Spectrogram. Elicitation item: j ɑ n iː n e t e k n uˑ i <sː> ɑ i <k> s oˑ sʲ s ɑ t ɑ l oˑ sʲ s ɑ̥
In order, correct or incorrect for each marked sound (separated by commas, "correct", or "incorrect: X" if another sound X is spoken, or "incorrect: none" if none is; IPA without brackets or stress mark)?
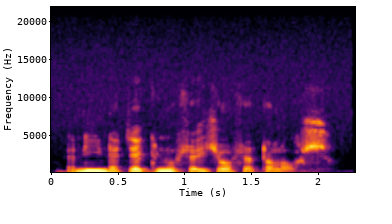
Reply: correct, incorrect: none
